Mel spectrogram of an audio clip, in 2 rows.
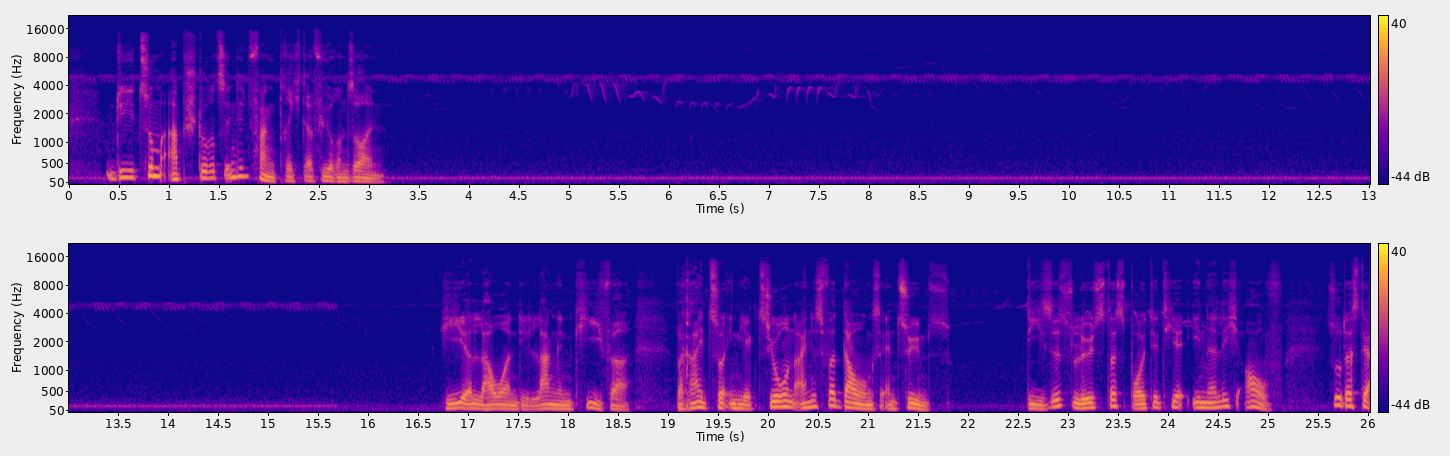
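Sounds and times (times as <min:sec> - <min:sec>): high-pitched insect trill: 0:00.0 - 0:16.8, 0:20.0 - 0:24.9
low steady hum: 0:00.0 - 0:26.0.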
